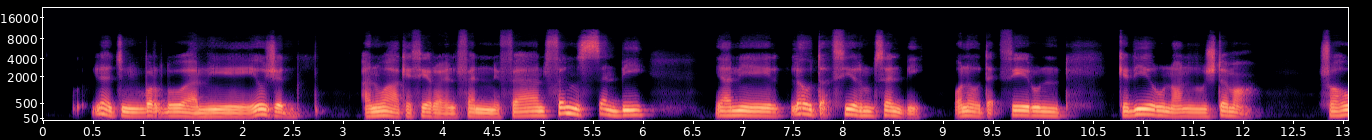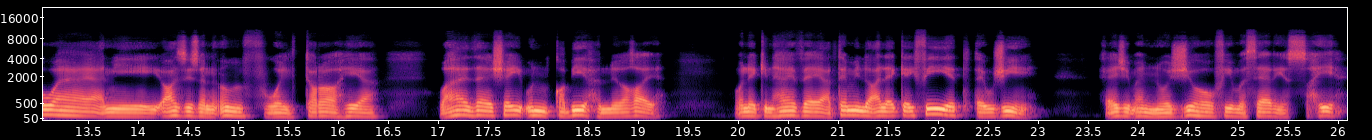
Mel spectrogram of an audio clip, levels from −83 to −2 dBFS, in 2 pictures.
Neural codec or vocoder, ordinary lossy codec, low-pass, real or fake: codec, 24 kHz, 0.9 kbps, WavTokenizer, large speech release; none; 10.8 kHz; fake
